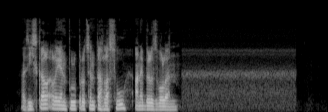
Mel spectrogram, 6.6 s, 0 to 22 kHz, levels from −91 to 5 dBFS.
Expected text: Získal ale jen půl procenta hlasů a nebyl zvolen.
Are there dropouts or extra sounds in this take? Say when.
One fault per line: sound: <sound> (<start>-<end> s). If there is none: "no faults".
no faults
